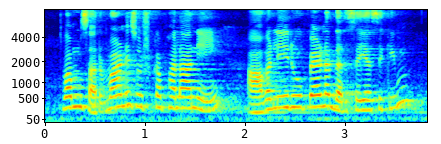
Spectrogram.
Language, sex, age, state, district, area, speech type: Sanskrit, female, 45-60, Andhra Pradesh, East Godavari, urban, read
